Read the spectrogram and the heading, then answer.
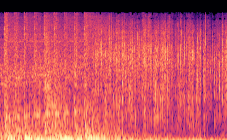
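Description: A snack surprise bag rustles and crinkles steadily as someone reaches into it for about three seconds, a dense, crackly, hissing texture that stays fairly loud throughout and thins out slightly toward the end, with no voices.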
